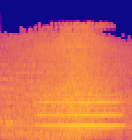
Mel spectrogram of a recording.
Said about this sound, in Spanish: Un coche circula por la calzada. Trevor se abalanza al paso del coche.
